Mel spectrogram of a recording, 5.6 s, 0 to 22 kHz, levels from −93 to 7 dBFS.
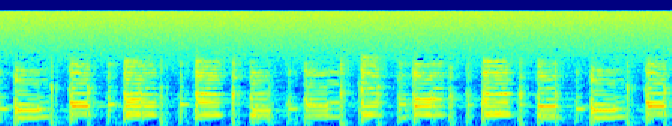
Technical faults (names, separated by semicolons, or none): low bit depth with noise shaping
